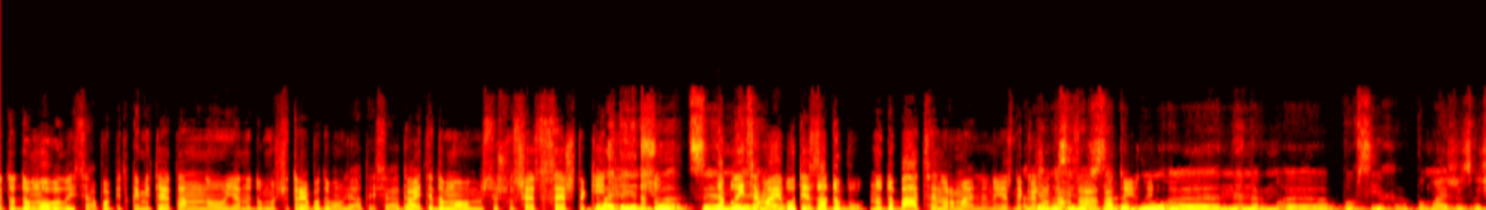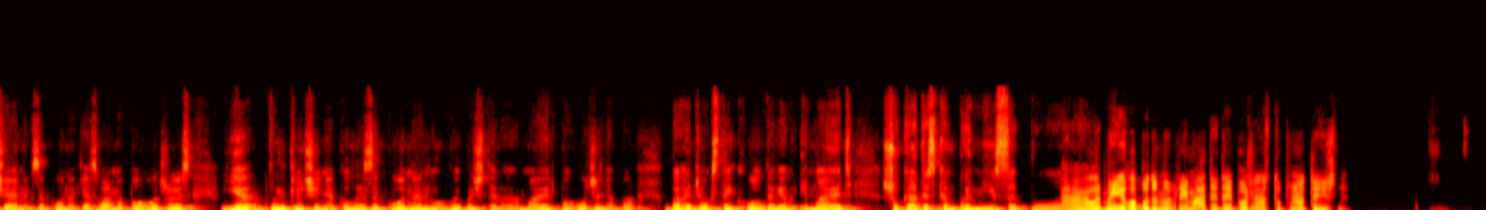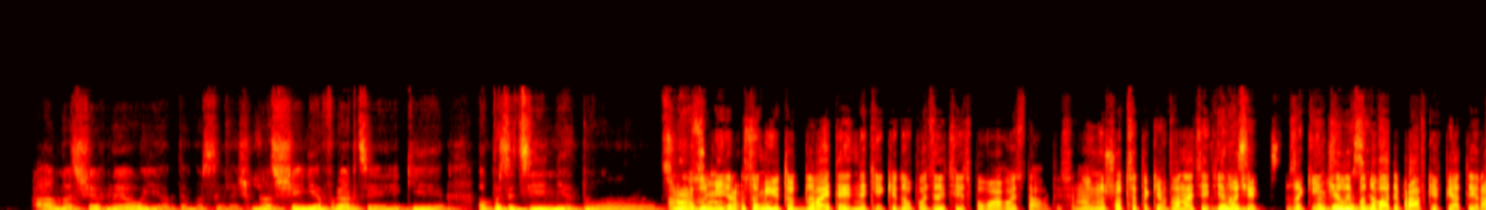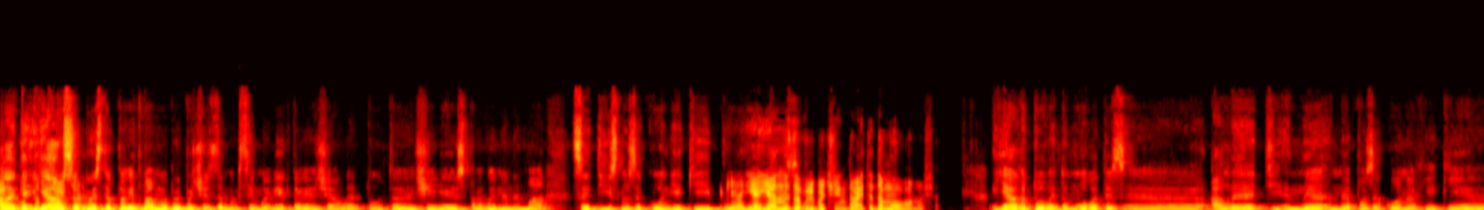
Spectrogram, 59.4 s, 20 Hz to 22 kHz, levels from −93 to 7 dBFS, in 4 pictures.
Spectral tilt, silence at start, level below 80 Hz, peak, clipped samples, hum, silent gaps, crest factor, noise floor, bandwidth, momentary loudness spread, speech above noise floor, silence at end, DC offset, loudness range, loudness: -5.5 dB/octave; 0 s; -68 dBFS; -6 dBFS; under 0.1%; none; none; 20 dB; -85 dBFS; 13 kHz; 12 LU; 61 dB; 0 s; under 0.1%; 8 LU; -25 LUFS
